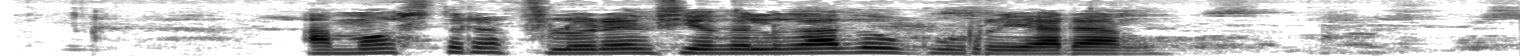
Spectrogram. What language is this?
Galician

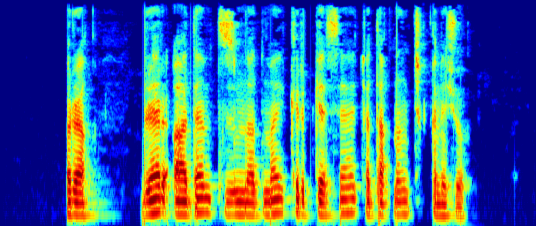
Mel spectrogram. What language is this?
Uyghur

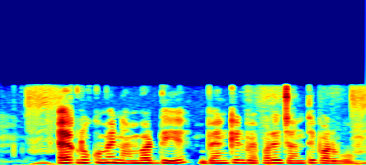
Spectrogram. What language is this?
Bangla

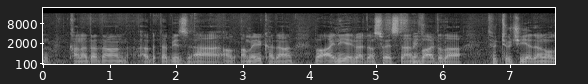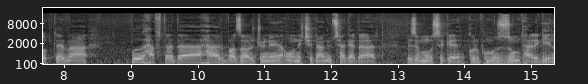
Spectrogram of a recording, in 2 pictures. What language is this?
Turkish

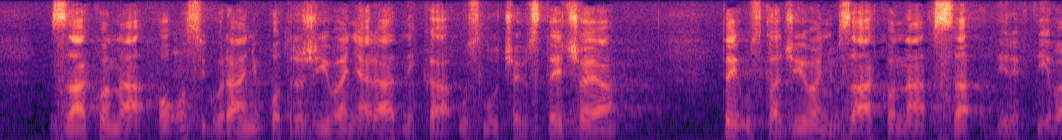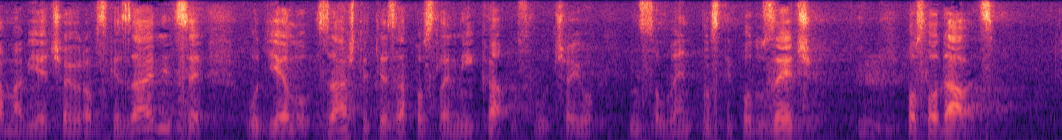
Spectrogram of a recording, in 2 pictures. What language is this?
Croatian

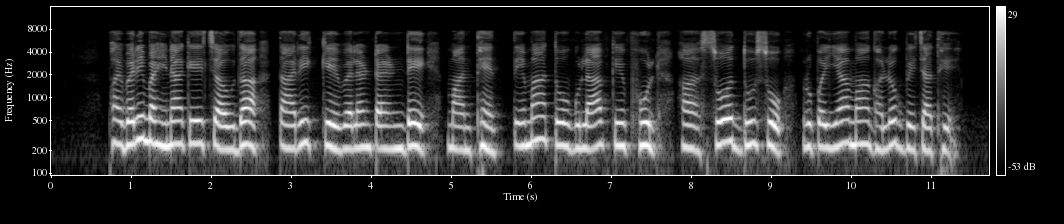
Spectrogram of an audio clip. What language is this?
Chhattisgarhi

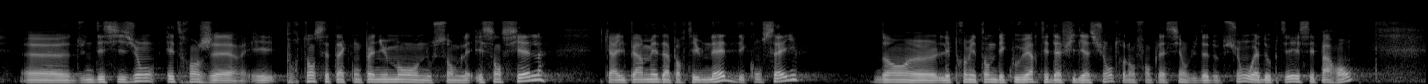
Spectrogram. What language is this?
French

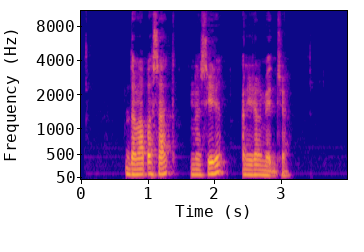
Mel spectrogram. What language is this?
Catalan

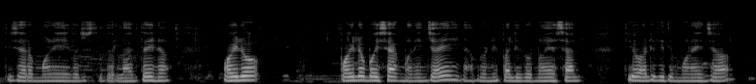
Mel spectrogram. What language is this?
Nepali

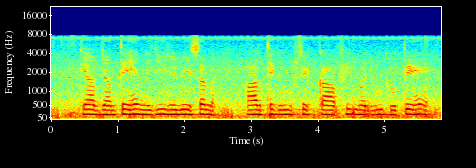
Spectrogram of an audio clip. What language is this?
Hindi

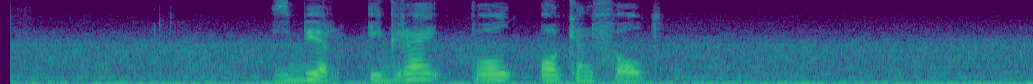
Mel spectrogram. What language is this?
Russian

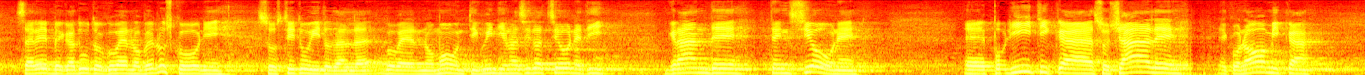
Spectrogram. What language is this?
Italian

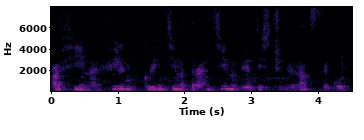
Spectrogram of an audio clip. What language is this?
Russian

